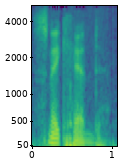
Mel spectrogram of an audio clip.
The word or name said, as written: Snakehead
